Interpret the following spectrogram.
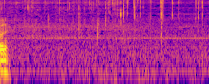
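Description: Garden hose jet, pressurised by an electric surface pump, spraying onto vegetable beds: a steady hiss of water hitting leaves and soil, with a scatter of sharp ticks in the second half.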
